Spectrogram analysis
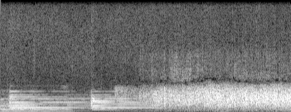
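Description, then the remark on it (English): A held, wavering sung note fades out, then an audience bursts into loud, dense applause for an amateur contest performance that swells and continues steadily to the end. “And now, while I consult our applause machine for the winners, ladies and gentlemen,”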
